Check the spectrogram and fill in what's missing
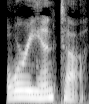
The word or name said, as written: orienta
